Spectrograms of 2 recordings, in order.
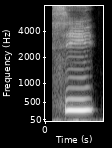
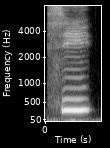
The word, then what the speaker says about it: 西: Among these three sounds, 西 it is the most challenging to articulate because the tongue does not make contact with the upper palate when pronouncing it. Therefore, when pronouncing 西 it is necessary to quickly control the tongue's surface, maintaining the position and strength of the pronunciation.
